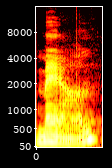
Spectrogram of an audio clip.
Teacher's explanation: my lower part of my tongue is down in the front and the back of my tongue is lifted in the back my jaw is more open than it is for men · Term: the a vowel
